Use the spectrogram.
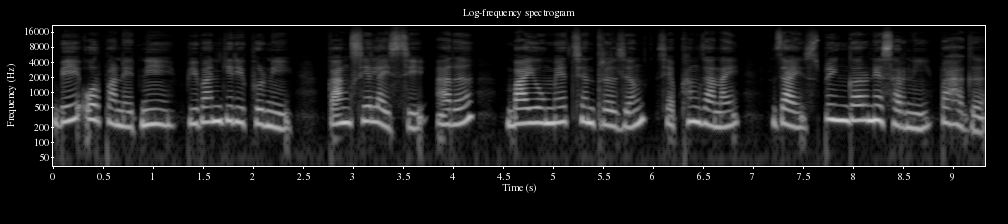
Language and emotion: Bodo, neutral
